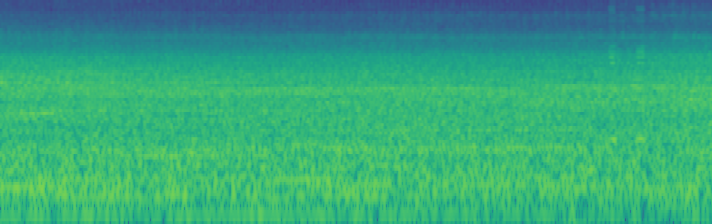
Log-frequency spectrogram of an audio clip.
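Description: A tractor engine rumbles loudly as it drives past close by.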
